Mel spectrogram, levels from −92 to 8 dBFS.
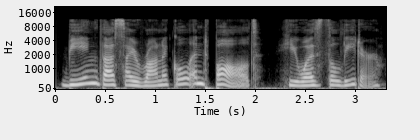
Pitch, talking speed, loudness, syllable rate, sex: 220 Hz, 165 wpm, -17 LUFS, 4.2 syllables/s, female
